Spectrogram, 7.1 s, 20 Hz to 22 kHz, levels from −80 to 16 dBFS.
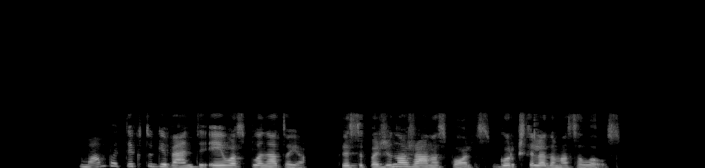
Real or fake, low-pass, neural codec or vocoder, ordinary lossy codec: real; 7.2 kHz; none; MP3, 48 kbps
